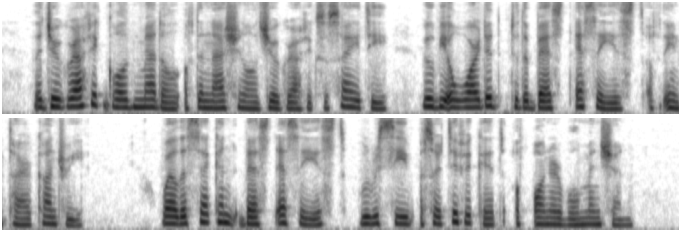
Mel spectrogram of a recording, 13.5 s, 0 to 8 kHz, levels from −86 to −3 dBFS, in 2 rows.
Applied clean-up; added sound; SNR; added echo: none; none; none; none.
